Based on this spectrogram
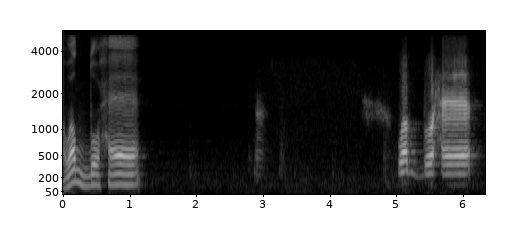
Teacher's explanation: يجب عليك وجوبا أن تقلل الألف هنا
